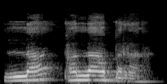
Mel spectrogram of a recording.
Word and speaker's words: palabra: Kelime kelimesi la palabra. La palabra. Bizdeki palavraya benziyor. Van'ın V'si yerine Bursa'nın B'si. La palabra kelime.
